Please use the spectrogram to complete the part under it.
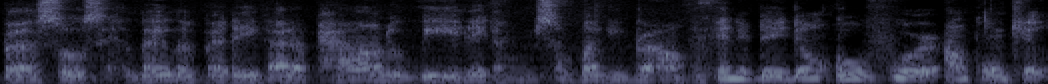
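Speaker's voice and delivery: put-on whisper. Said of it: "he whispered in my ear".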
